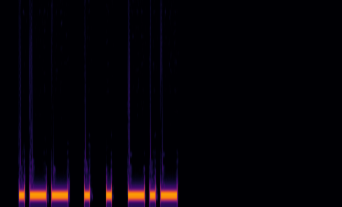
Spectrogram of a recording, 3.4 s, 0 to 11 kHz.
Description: Morse code, heard as a keyed tone, about 22 wpm, 700 Hz. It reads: WEEK
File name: practice / 22wpm / Sets of 7 Words - 22wpm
